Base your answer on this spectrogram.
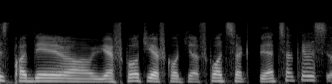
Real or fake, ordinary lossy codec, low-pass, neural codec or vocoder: fake; MP3, 64 kbps; 7.2 kHz; codec, 16 kHz, 0.5 kbps, X-Codec, HuBERT features, trained on general audio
